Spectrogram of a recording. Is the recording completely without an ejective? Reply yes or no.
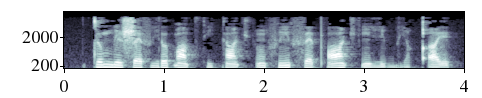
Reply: no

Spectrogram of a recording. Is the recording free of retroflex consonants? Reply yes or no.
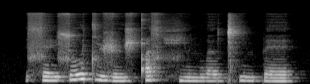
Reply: no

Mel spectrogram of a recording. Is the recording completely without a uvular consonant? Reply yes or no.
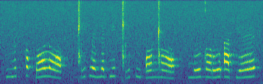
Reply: yes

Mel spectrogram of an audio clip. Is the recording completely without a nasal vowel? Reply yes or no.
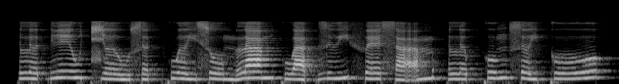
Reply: yes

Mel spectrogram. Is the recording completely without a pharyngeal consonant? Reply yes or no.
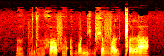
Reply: yes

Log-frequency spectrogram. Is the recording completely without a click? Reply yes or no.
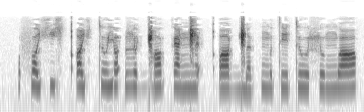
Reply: no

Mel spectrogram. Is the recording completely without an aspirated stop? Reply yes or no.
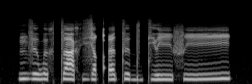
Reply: yes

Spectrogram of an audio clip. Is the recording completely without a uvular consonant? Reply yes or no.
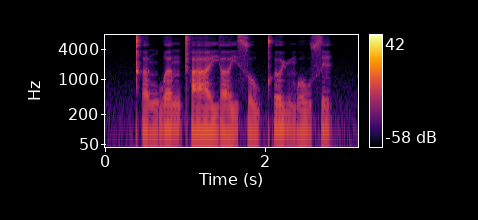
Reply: yes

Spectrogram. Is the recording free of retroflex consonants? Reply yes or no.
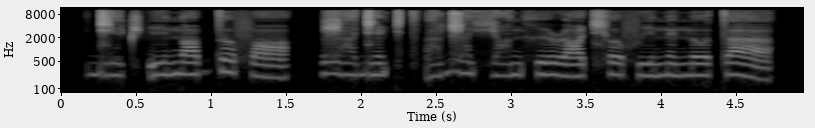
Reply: no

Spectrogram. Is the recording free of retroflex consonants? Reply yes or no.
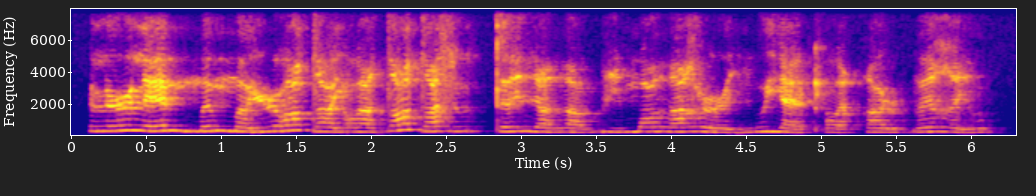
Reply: no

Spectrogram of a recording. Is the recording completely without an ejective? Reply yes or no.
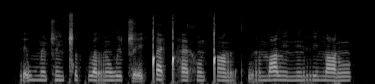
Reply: yes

